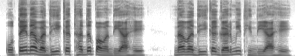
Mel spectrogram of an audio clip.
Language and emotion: Sindhi, neutral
